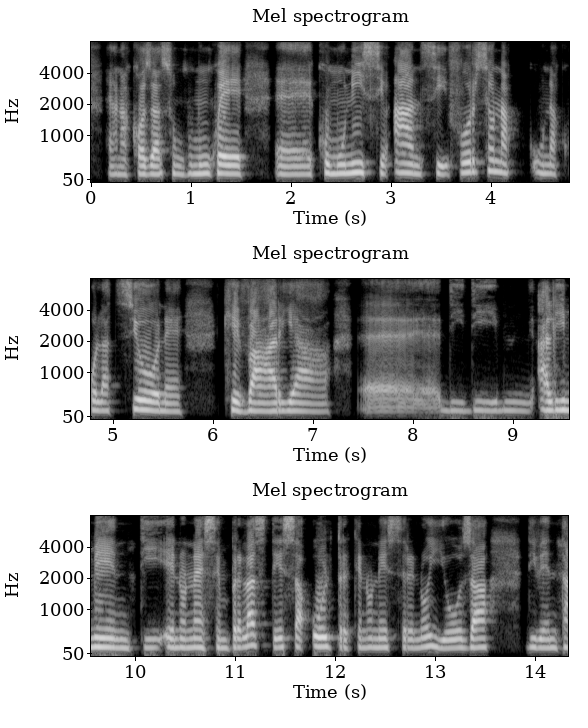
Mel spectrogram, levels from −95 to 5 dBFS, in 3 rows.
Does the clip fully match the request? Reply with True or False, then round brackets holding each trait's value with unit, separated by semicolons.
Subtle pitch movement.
True (1.6 semitones)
